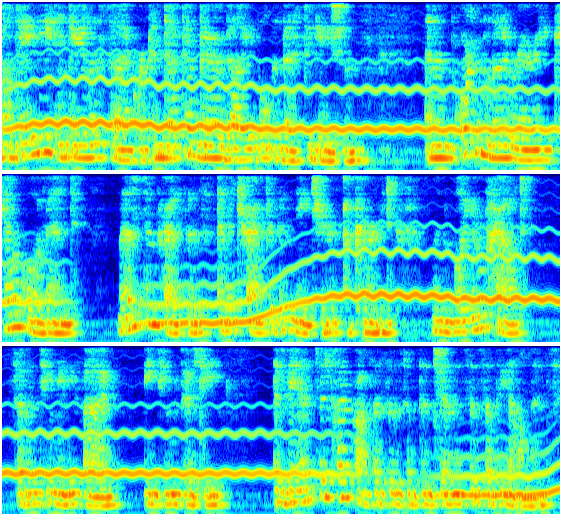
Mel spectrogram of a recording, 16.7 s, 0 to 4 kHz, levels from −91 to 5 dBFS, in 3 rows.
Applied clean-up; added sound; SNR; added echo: none; Musical instrument; 1 dB; reverberation time 0.2 s.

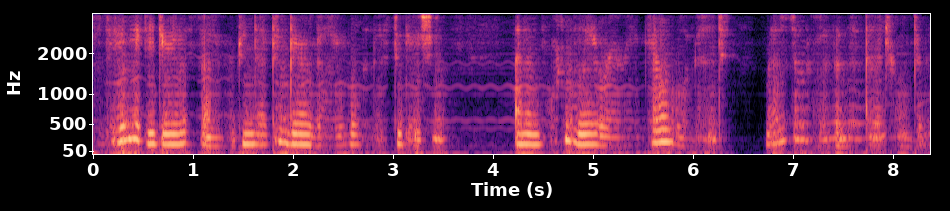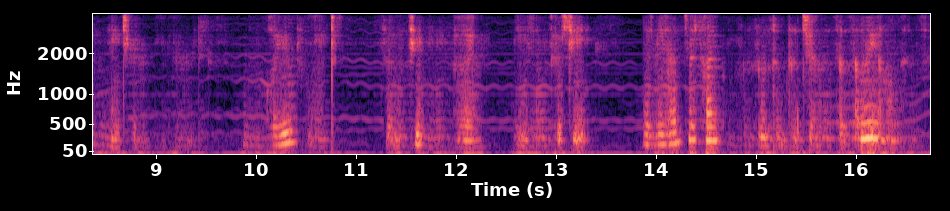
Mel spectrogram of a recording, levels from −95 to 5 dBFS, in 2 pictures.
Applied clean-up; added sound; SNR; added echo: neural separator model SepFormer WHAMR!.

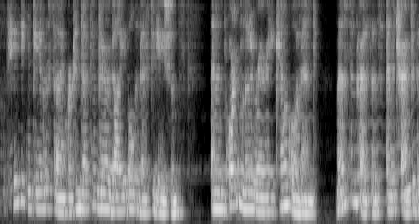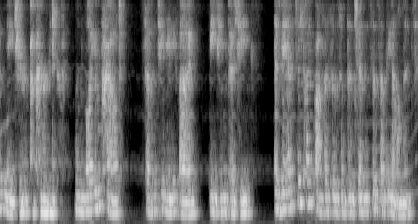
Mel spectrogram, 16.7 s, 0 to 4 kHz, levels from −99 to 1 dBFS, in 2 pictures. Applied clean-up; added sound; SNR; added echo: neural mask model DeepFilterNet 3.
